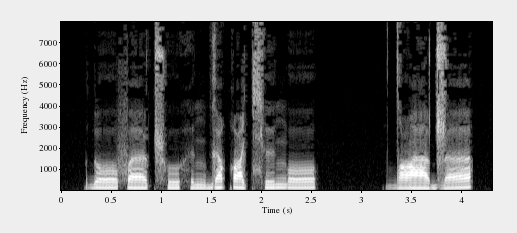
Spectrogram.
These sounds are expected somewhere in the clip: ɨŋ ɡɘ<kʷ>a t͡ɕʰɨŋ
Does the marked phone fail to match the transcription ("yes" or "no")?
yes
